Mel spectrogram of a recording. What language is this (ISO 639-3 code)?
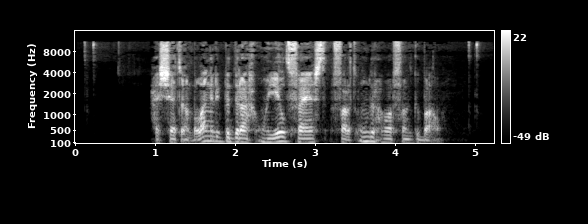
fry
